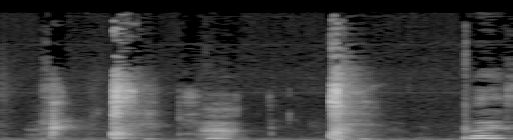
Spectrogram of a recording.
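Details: Baby sneezing repeatedly: a run of short, sharp sneezes with quick breaths between them and a voice saying bless you; sneezing.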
